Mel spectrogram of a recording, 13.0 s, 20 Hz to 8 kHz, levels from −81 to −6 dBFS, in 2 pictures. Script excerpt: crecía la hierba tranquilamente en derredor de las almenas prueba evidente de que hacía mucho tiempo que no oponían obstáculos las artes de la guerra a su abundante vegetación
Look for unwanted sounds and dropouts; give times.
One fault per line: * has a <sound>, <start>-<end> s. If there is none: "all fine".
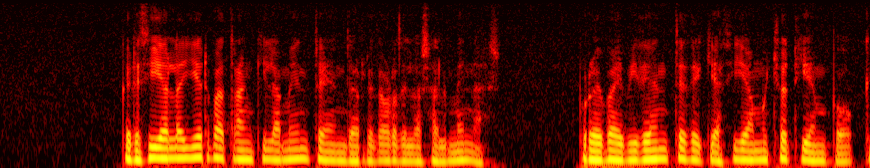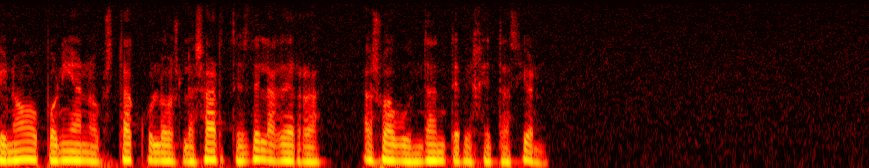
all fine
